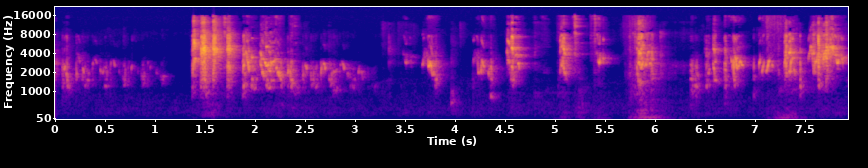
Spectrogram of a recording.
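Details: Caged pet budgerigars indoors: a soft rapid twitter first, then a loud buzzy, squawky warble, followed by scattered chirps and harsh chatter with a couple of low knocks.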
